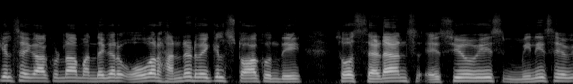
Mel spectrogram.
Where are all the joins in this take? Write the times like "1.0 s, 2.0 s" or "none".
none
